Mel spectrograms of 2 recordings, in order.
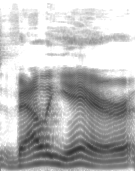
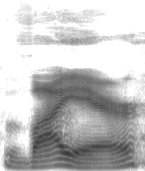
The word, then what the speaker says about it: Valliere: on social media and yes it is valiere not viair will someone please tell that goof nsp to stop butchering his name the guy is canadian not hispanic so i don't get why he'd pronounce a double l like a y anyway it's fair to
